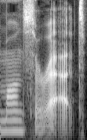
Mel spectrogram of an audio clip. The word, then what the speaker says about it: Montserrat: pronounce this name because I've been saying Montserrat but I don't know if that is correct it said in English I was for once for once pronounced something correctly on my own this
